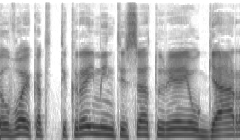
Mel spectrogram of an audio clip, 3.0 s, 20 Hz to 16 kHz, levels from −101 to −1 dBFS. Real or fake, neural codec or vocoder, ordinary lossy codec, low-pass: real; none; MP3, 96 kbps; 14.4 kHz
